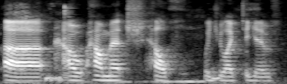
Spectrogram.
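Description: A man's voice: mid-range voice, little pitch movement, measured pace, bright, forceful tone. A man running a tabletop game as game master, narrating with many hesitant fillers.

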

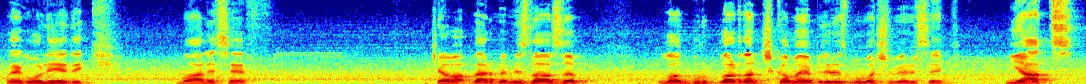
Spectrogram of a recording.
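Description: An excitable young man from Turkey commentates a football video game live, his voice sitting high for a man. He keeps swinging from low groans to shouts as the plays unfold. A faint hum of ambience hangs behind him. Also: moderate pace, pauses often. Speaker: gaming YouTuber.

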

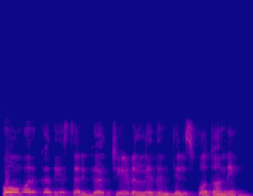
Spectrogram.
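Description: A woman narrating a novel for an audiobook, in a steady storytelling delivery. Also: on the high side, fast talker. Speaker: audiobook reader.

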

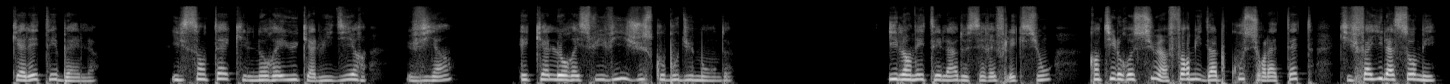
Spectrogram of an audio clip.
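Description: A woman's voice: medium pitch, warm tone, dry recording. Woman narrating a novel, dry and close. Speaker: audiobook narrator. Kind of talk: audiobook narration of a classic novel.

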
